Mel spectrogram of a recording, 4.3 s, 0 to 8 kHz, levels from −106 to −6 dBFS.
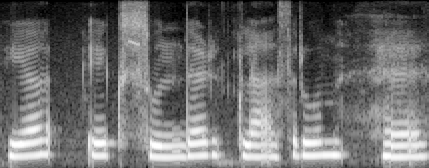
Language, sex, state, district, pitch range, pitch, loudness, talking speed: Hindi, female, Bihar, Patna, 210-235 Hz, 225 Hz, -12 LUFS, 70 wpm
